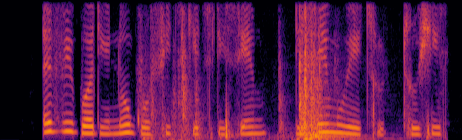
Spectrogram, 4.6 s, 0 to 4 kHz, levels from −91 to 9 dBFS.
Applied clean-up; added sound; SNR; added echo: none; Slam; 4 dB; none.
